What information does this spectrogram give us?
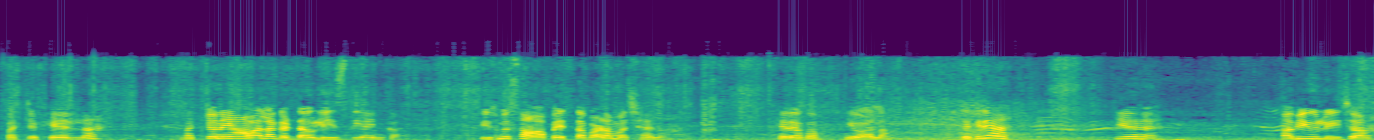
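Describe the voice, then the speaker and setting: Young woman vlogger, high and bright voice, giggly, phone mic outdoors. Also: fairly even intonation, normal speed, pauses often, slight background noise. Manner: chatty, giggly, addresses viewers as guys. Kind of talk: casual vlog chat outdoors. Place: outdoors in fields, rural. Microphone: phone camera.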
